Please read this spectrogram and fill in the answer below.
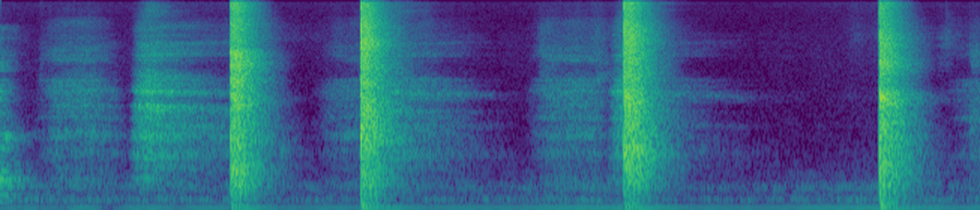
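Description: Hands thrusting down hard on a bare back lying on a massage table during a bone-setting session: four sharp, loud thumps a second or two apart. Breaths in and out can be heard between them.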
